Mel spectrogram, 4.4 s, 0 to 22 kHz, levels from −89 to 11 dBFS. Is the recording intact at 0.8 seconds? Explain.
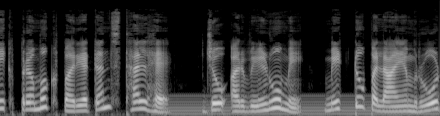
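Yes, the speech at 0.8 seconds is intact, with no audible fault at that moment.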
